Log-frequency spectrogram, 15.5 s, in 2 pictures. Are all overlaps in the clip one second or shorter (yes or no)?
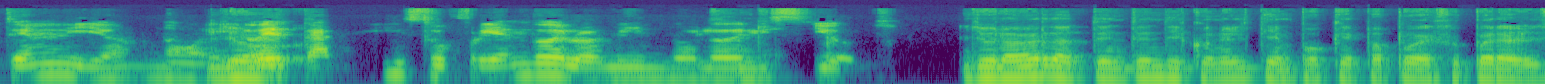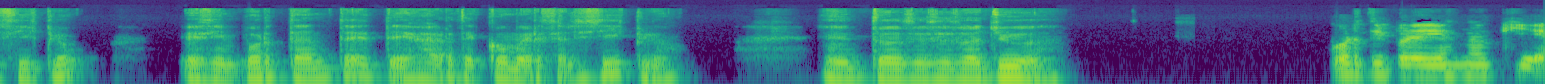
yes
